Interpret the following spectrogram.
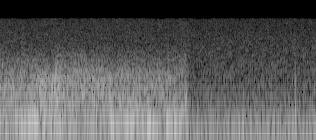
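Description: Crackly low rumbling noise that drops away about one and a half seconds in, leaving a steady low hum and hiss.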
